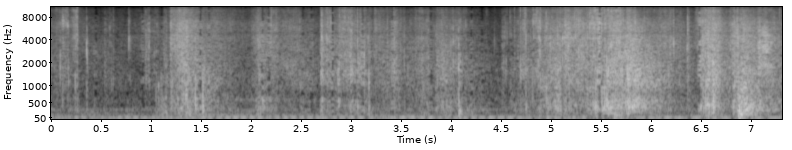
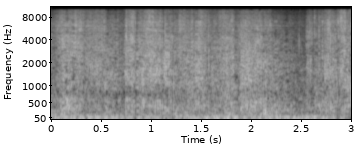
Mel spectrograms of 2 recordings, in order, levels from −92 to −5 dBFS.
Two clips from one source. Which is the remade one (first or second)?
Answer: second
